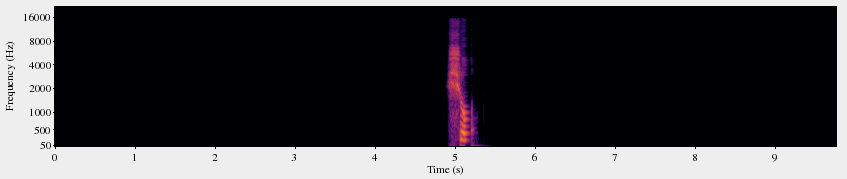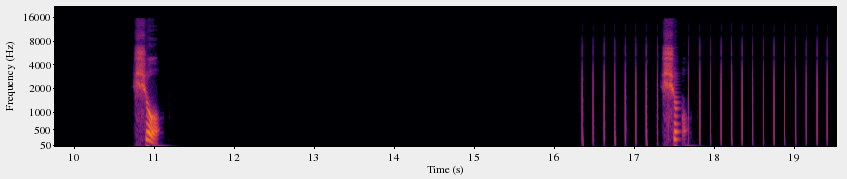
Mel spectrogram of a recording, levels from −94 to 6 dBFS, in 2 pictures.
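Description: At 5.11 s there is a burst of packet loss lasting about 0.11 s. A run of audio arrived too late or not at all, so the receiver extended the last sound for 80 ms, fading it out as a held, decaying tail. Playback then resumes with 80 ms of material skipped, which produces an abrupt jump in the sound.

From 16.35 s to the end of the clip, a train of clicks runs at a steady 7.5 per second. The pulses are evenly spaced and alike in shape, peaking well above the level of the sound. They come through as a regular ticking laid over everything, including the quieter stretches. A repeating pulse like this is likely interference from nearby equipment or a faulty connection or power supply.

A second burst of packet loss occurs at 17.51 s, in the middle of the clicking. It follows the same pattern as the first: 80 ms of concealment holds and fades the preceding sound, then 80 ms of audio is skipped before playback picks up again.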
